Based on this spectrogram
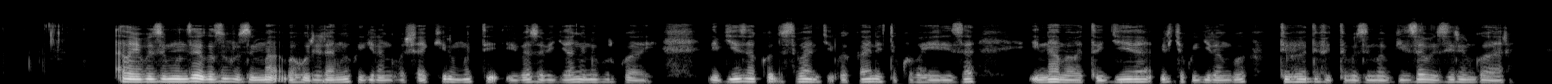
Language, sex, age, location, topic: Kinyarwanda, male, 25-35, Huye, health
